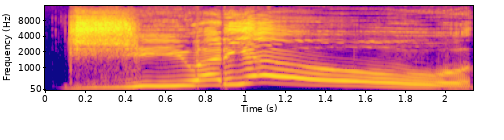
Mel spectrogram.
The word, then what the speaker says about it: Guido: My name uh Judge G U I D O. Judge Uo. That's how I like to be pronounced when I come into the courtroom to be honest. Dear Judge Guideo, you were appointed as a judge.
